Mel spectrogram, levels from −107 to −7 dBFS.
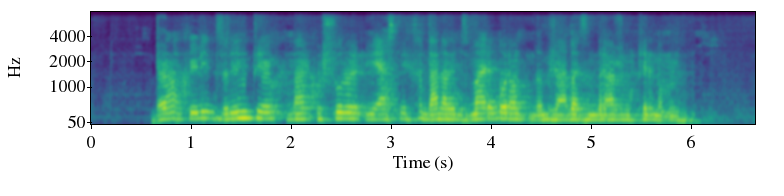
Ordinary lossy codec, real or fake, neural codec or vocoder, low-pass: none; fake; codec, 16 kHz in and 24 kHz out, 0.6 kbps, FireRedTTS-2 codec; 7.2 kHz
